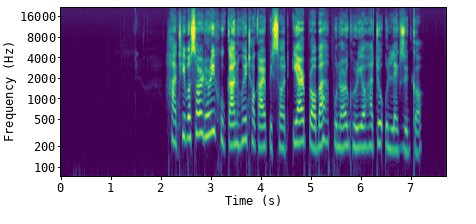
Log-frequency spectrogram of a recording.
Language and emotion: Assamese, neutral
